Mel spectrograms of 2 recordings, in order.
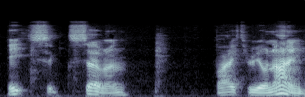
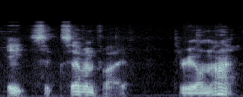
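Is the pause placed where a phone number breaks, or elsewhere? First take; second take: phone break; elsewhere. First: The pause falls at the phone-number break. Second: The pause falls at another point. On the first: This is how the number is normally dialed. The speaker calls it right. "it should have been" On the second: This is how the song phrases it to sound right. The speaker calls it wrong. "they paused in the wrong place"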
